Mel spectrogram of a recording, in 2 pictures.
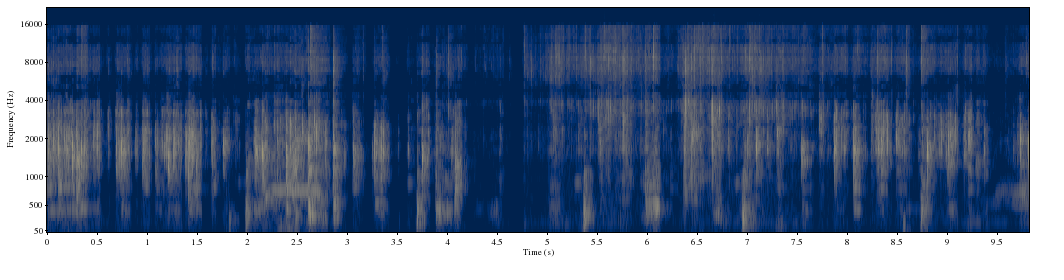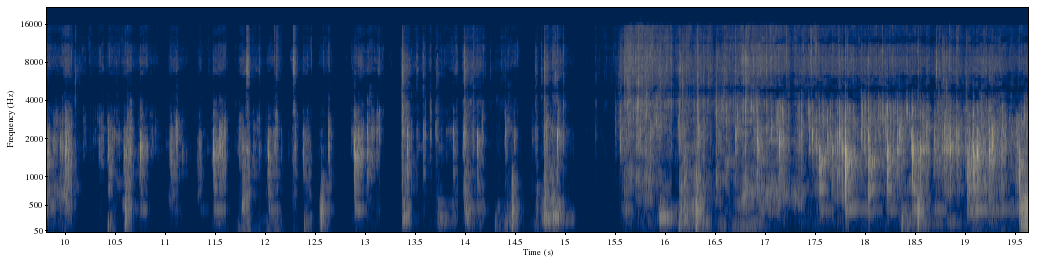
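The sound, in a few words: draining cooked food, water running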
